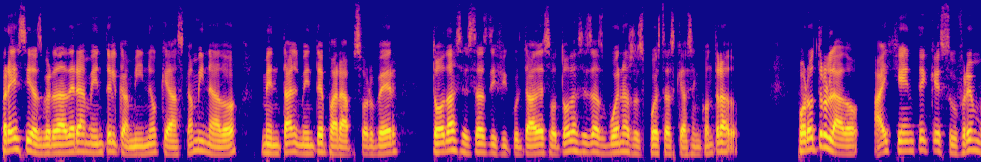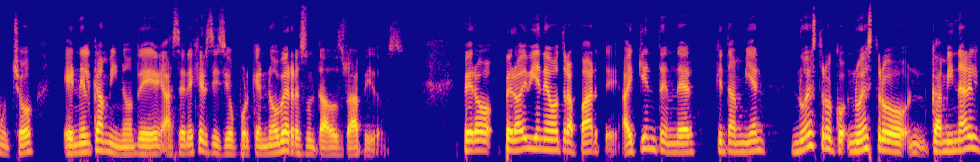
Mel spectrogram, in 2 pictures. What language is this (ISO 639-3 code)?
spa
